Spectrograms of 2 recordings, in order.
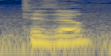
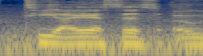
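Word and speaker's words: Tissot: Um I love uh Tiso or Tiso. It's T I S O T. The T is silent.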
